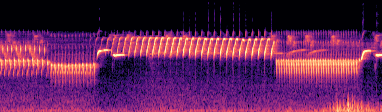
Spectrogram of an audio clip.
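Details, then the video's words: Canary of the salsa type singing for a youngster to learn from; rapid trills change from low rattles to high sweeping notes, then a long low trill, with a faint soft noise near the end. "Melhor canário salsa cantando para ensinar seu filhote a cantar/salsa canary singing live"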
